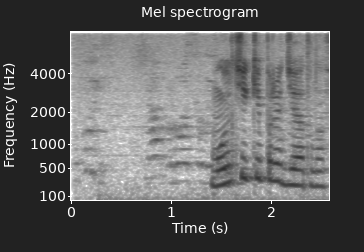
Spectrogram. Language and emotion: Russian, neutral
